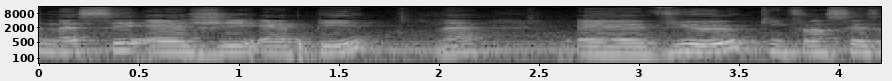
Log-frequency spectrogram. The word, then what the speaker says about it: Vieux: Vieux, que em francês é velho, quer dizer V-I-E-U-X. Montréal, que é Montreal, como se escreve em português.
